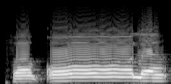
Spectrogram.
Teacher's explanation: قوف کو موٹا پڑھیں گے، الف کو ایک الف کی مقداری کھینچیں گے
